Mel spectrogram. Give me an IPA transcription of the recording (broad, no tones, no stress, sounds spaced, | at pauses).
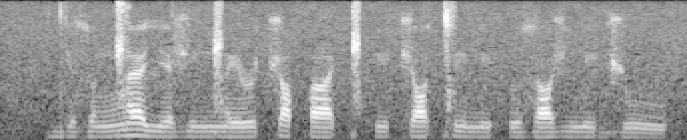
dʲ o z o ŋ͡ǁ æ lʲ æ ʒ i ŋ͡ǁ e ɹ t͡ʃ o qʷ æ ǁʰ i t͡ʃ ɒ ǀ i n i h u z ɒ ʒ n i d͡ʒ u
